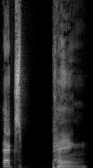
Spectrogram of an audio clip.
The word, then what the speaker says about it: Xpeng: So first, I'm going to play a video for you about the announcement from a company that in English, we pronounce it Xpeng, I think, X-P-E-N-G, although I think in Chinese that would normally be Peng.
